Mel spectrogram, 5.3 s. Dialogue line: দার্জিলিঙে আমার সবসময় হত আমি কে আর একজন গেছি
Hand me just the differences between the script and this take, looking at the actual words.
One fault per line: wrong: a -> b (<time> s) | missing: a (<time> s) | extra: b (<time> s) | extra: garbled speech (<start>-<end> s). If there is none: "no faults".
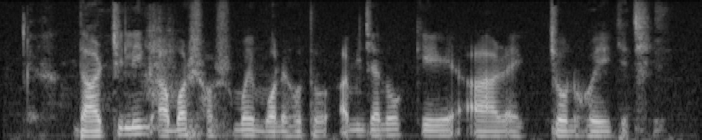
extra: মনে (1.9 s)
extra: যেন (2.7 s)
extra: হয়ে (4.3 s)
